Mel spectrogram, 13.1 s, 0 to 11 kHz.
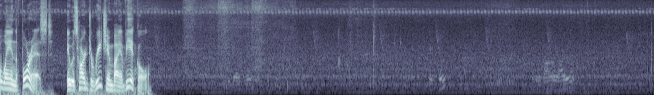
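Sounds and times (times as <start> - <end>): insect trilling: 0.0 - 13.0
soft hissing: 2.8 - 13.0.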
